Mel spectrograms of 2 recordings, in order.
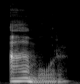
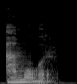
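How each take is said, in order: First: The stress is on the first syllable. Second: The stress is on the last syllable. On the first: The speaker calls it wrong. "So it's not amor" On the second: The speaker calls it right. "So it's on the end"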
